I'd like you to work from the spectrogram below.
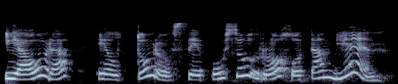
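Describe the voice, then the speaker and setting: A woman teacher narrating a story slowly and expressively for language learners. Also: sits high, breathy edge, muffled recording. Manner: very slow, deliberate, expressive storytelling.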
